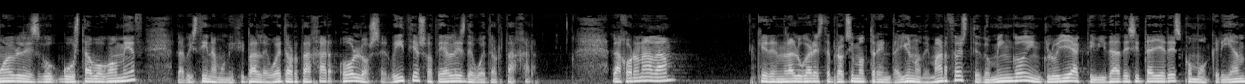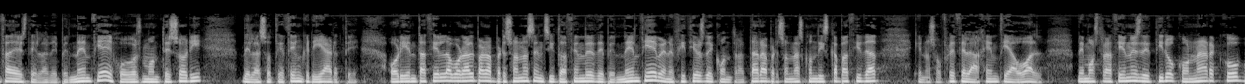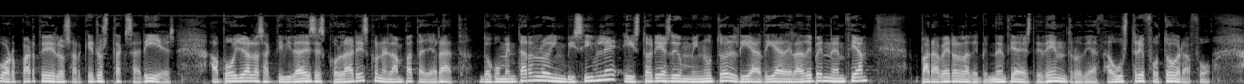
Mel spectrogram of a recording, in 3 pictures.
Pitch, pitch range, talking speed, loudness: 130 Hz, 120-145 Hz, 175 wpm, -12 LUFS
